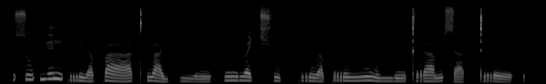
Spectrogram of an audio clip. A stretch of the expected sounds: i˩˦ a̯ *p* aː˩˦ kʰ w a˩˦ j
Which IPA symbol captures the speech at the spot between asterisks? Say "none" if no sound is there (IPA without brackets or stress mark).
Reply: p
